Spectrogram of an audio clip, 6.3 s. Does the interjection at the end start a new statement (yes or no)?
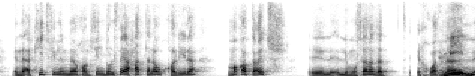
yes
